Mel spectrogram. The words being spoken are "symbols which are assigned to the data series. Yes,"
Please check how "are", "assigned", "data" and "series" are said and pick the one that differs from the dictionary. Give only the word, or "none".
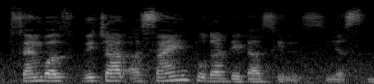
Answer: series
